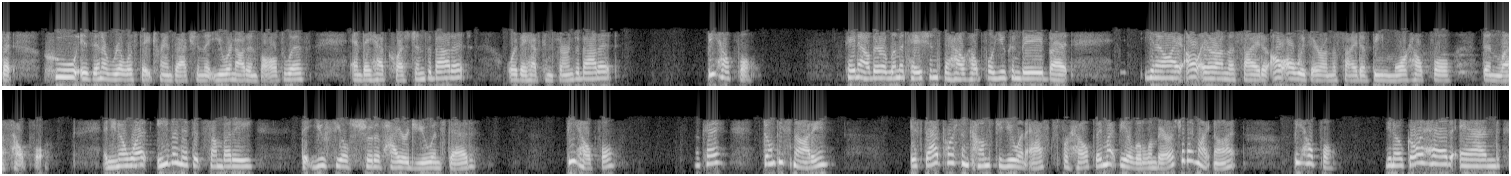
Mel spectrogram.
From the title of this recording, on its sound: Teleseminar Recording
